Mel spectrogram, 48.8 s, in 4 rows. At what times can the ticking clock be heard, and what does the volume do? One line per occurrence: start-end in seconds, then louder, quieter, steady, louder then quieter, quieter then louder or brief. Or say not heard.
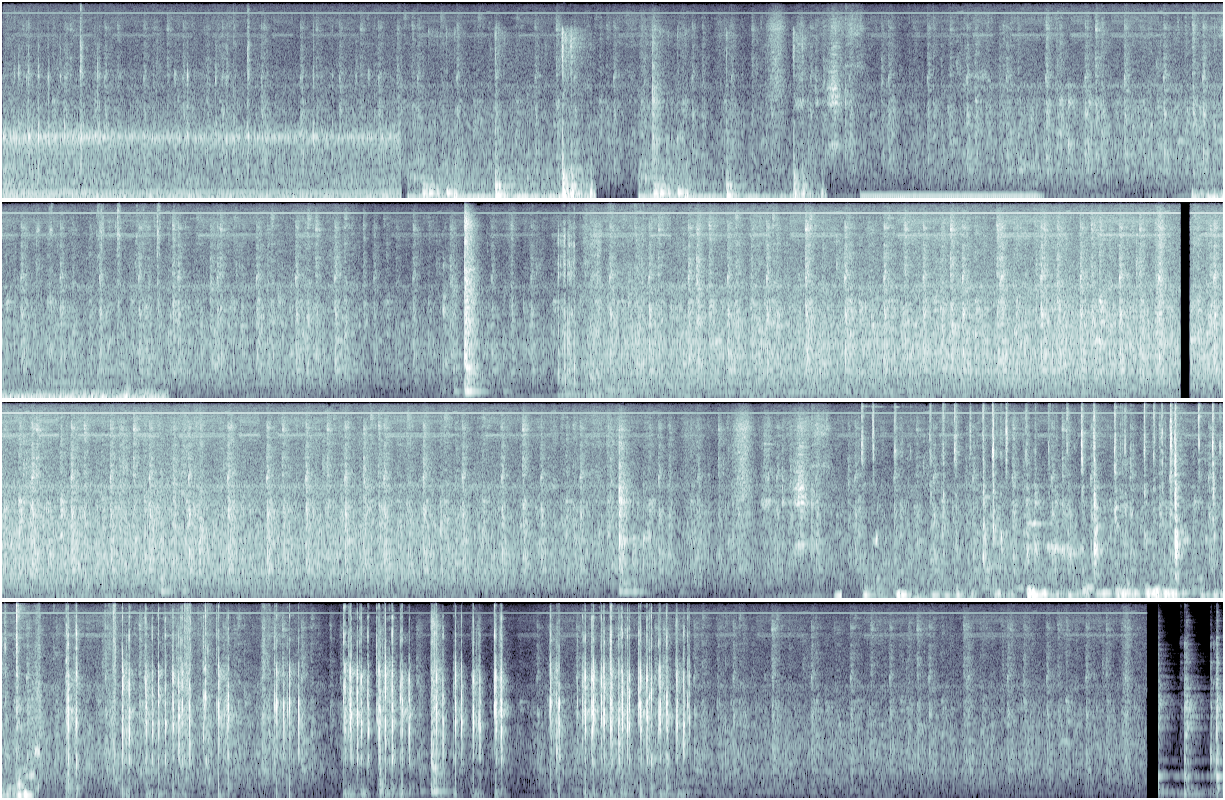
0.0-48.8 louder then quieter.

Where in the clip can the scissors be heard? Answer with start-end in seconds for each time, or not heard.
11.8-13.9, 17.8-18.8, 36.9-39.4.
